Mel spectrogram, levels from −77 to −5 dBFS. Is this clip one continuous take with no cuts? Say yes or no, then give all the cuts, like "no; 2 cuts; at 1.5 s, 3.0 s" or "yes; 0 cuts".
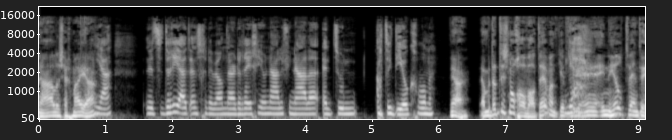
yes; 0 cuts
